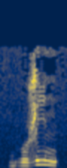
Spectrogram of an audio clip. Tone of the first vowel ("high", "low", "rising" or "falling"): low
